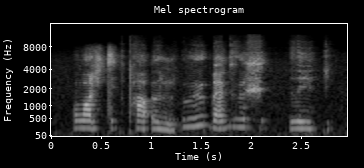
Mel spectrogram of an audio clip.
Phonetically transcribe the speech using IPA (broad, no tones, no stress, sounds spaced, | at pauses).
β ɑ ç t i k pʰ ɑ ʔ ɵ ɲ | β ʉ ɓ æ ɡʱ ʉ ʃ | ð i k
